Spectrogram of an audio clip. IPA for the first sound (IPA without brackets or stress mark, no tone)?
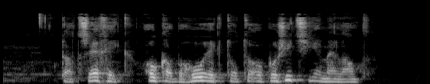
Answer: d̥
